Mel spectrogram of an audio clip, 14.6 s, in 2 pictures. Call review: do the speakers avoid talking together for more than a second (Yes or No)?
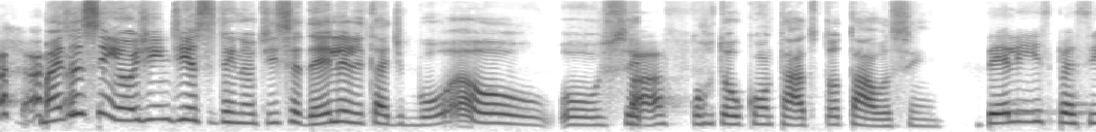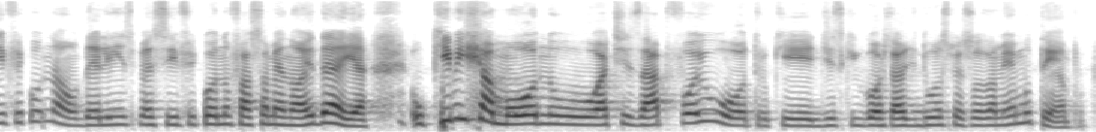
Yes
